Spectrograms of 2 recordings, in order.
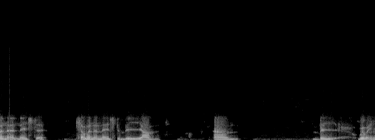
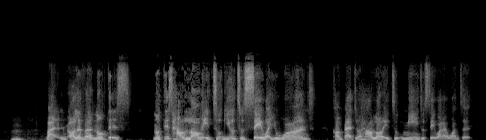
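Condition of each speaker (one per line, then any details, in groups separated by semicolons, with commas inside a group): Cerebral palsy; since birth, fully reliant on electric wheelchair
No condition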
